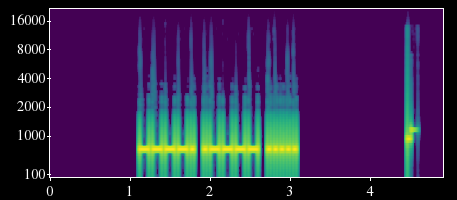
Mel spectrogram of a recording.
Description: Morse code, heard as a keyed tone, about 28 wpm, 700 Hz. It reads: 915
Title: Numbers - 3-Digit 30wpm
